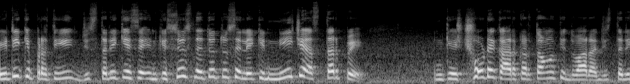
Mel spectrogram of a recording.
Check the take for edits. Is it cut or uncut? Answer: uncut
